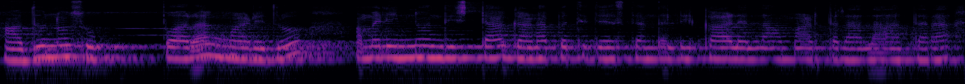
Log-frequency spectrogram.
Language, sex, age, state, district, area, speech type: Kannada, female, 30-45, Karnataka, Hassan, urban, spontaneous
